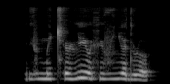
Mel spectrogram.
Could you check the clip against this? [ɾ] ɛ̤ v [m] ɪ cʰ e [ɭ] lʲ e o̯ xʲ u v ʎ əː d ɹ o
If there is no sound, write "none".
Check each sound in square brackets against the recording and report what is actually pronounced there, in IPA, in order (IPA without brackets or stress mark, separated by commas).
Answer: ɾʲ, m, ɭ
